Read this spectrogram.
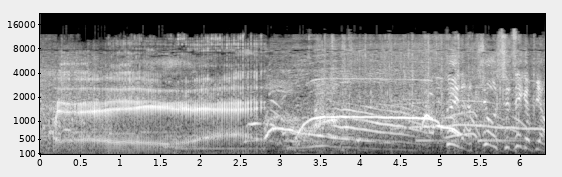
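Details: Compilation of a man's deliberate burps: long, loud, voiced belches with changing pitch, drawn out over several seconds, with a crowd cheering behind; burping.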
